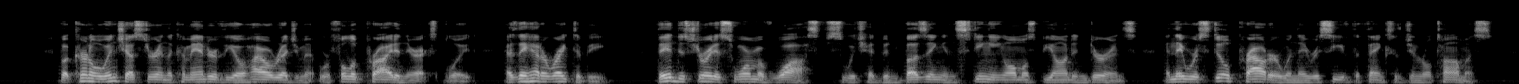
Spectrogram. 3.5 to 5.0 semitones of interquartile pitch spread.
Yes: average, 4.2 semitones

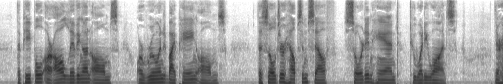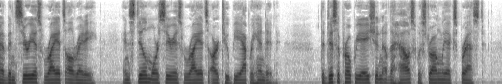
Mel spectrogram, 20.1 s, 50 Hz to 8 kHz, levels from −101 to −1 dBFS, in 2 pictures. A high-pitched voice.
No: low, 110 Hz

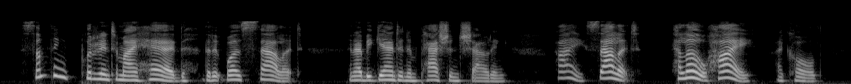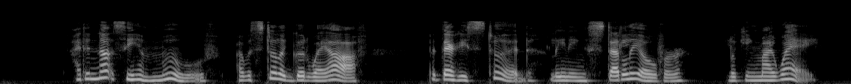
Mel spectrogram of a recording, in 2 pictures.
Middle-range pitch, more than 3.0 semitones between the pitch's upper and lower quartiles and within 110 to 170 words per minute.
No: high, 195 Hz; wide, 5.5 semitones; average, 160 wpm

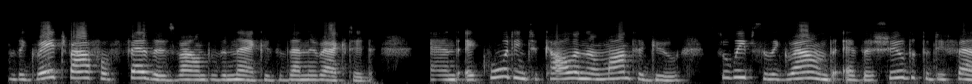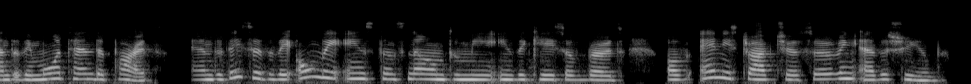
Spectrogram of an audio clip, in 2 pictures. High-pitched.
Yes: high, 230 Hz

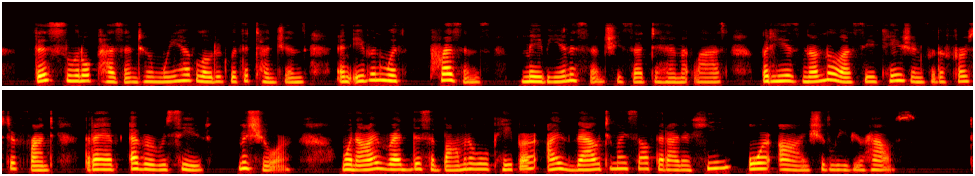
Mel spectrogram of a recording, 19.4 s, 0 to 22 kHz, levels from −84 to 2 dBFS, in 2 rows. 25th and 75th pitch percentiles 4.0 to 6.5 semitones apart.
No: average, 3.1 semitones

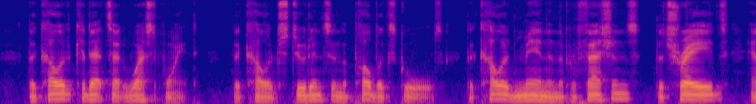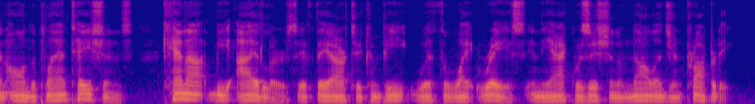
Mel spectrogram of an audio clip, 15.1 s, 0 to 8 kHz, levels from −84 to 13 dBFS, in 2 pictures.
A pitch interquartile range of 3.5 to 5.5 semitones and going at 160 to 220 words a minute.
Yes: average, 3.9 semitones; average, 180 wpm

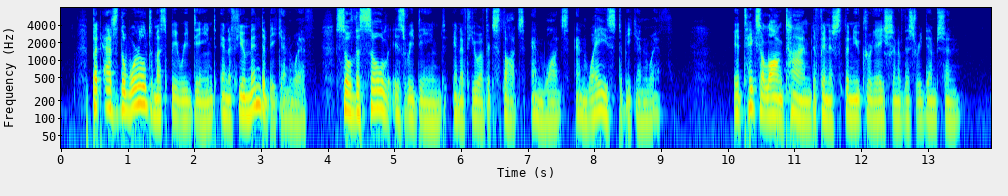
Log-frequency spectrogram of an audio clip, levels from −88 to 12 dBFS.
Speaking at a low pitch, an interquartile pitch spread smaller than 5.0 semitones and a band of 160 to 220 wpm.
Yes: low, 105 Hz; average, 3.5 semitones; average, 195 wpm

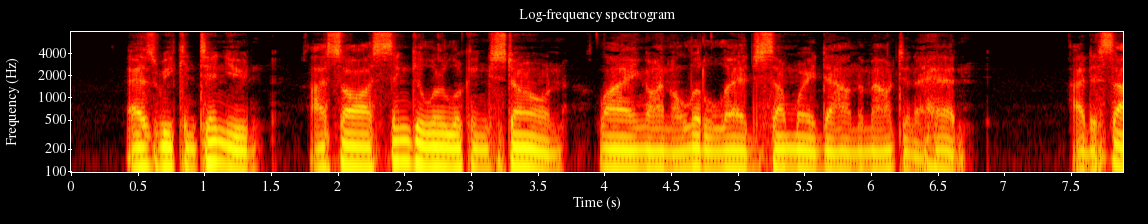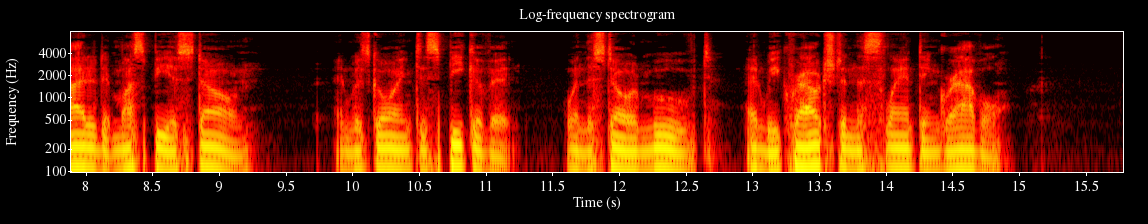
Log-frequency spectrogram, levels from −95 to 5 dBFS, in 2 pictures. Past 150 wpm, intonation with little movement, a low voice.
Yes: average, 170 wpm; narrow, 2.0 semitones; low, 100 Hz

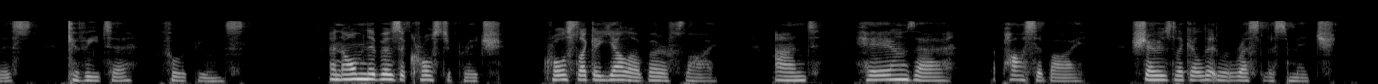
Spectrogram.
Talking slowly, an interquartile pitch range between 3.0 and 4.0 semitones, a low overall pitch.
No: slow, 115 wpm; average, 3.4 semitones; high, 190 Hz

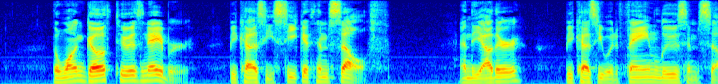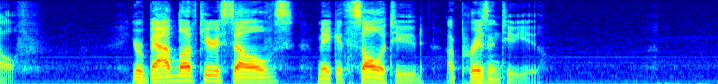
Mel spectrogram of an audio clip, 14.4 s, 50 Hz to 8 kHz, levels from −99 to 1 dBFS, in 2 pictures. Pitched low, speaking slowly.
Yes: low, 110 Hz; slow, 125 wpm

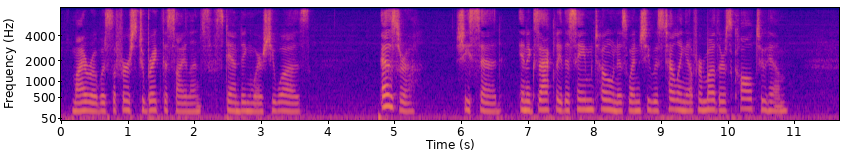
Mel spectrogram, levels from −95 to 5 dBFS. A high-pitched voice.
Yes: high, 195 Hz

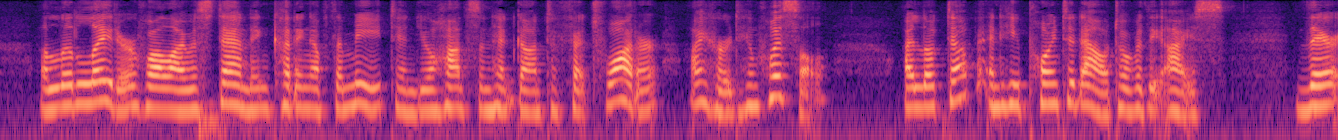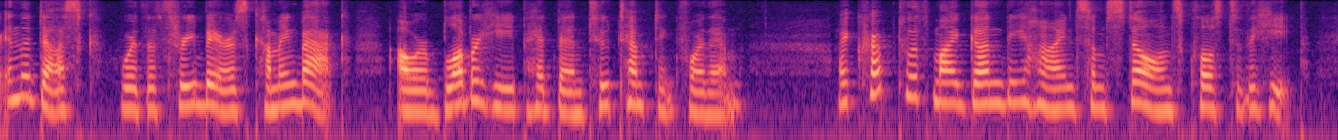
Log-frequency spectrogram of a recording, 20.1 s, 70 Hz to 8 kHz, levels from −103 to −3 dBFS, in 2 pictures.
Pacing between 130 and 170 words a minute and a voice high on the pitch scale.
No: average, 185 wpm; high, 210 Hz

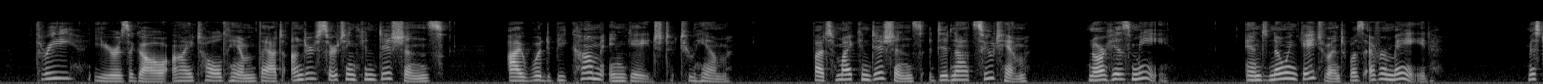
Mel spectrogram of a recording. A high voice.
Yes: high, 200 Hz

